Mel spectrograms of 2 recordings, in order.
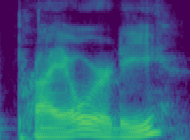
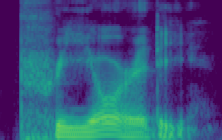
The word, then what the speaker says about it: priority: instead of uh saying priority maybe you say priority and you just need to change the pre to pry or maybe you say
